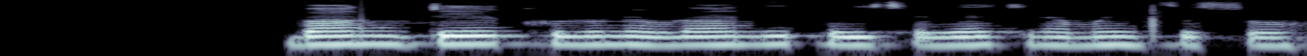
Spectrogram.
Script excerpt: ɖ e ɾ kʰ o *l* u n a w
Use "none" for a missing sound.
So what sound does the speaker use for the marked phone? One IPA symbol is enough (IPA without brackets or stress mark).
l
